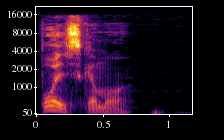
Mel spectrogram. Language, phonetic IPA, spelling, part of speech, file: Russian, [ˈpolʲskəmʊ], польскому, noun, Ru-польскому.ogg
- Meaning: dative singular of по́льский (pólʹskij)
